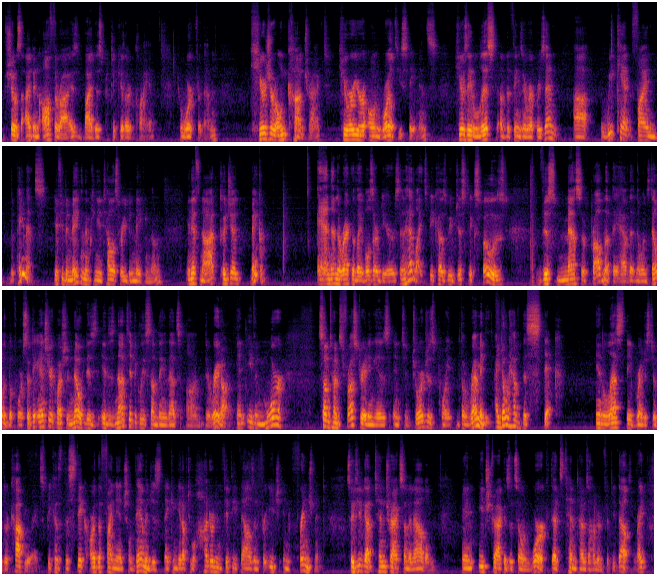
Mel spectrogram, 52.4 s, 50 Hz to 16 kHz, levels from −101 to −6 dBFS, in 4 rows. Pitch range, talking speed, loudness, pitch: 95-130 Hz, 190 wpm, -34 LUFS, 115 Hz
